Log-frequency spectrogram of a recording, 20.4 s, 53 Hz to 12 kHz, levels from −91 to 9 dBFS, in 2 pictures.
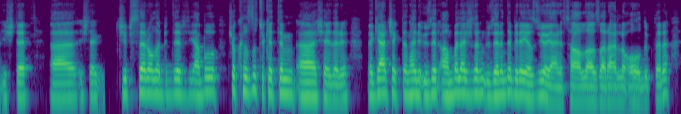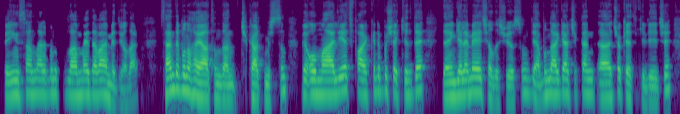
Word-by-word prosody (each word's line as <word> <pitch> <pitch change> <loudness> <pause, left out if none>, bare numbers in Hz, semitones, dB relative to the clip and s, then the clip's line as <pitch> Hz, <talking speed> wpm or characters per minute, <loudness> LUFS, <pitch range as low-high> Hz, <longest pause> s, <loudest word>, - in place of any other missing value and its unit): işte, 120 +1 -1 0.3
ııı, 115 +1 +1 0.6
cipsler 140 +1 0
olabilir 140 -1 0
ya 130 -1 -2
bu 155 0 -1
çok 165 0 -3
hızlı 160 +1 -1
tüketim, 140 -3 0
ııı, 125 -1 +4
şeyleri 115 -1 -1 0.3
ve - - +2
gerçekten, 145 0 +2
hani, 135 0 +2
üzeri 135 +2 0
ambalajların 140 +1 +2
üzerinde 135 +3 +1
bile 135 0 +3
yazıyor, 130 0 +2
yani, 100 -3 0
sağlığa 100 0 +2
zararlı 100 0 +1
oldukları 100 +6 -2 0.3
ve 125 - -1
insanlar 140 +1 -2
bunu 145 0 -5
kullanmaya 135 0 -1
devam 135 -3 +2
ediyorlar. - - -6 0.4
Sen 150 +3 +4
de 180 -2 0
bunu 160 -3 +2
hayatından 115 -4 +2
çıkartmışsın 115 +6 -2 0.2
ve 140 - +1
o 140 +1 +4
maliyet 140 +4 +3
farkını 150 +2 0
bu 160 - -4
şekilde 140 +5 -1 0.3
dengelemeye 135 +5 +3
çalışıyorsun 105 +3 -5
ya - - -1
bunlar 140 +1 +2
gerçekten, 140 0 -2
ııı, 120 0 +3
çok 120 - -4
etkileyici. 105 - -4
135 Hz, 140 wpm, -23 LUFS, 120-145 Hz, 0.6 s, ııı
